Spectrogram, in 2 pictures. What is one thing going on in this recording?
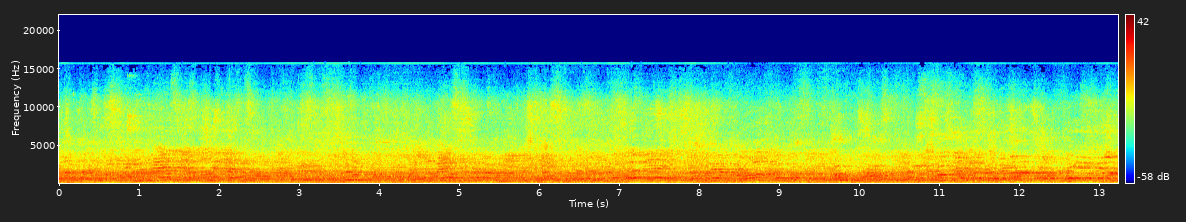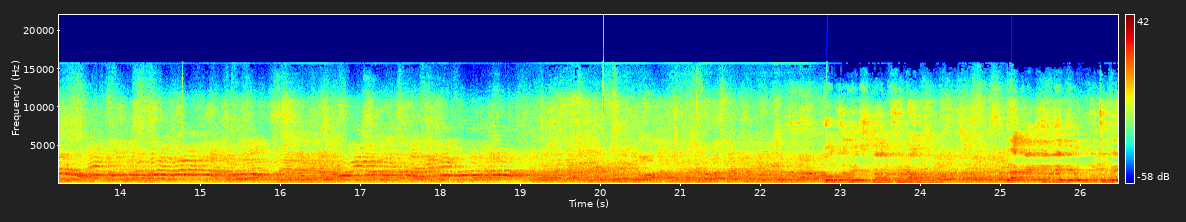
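A large crowd chatters and cheers loudly in an echoing hall.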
